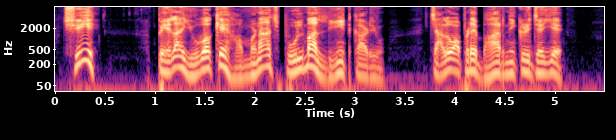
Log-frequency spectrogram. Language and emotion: Gujarati, disgusted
